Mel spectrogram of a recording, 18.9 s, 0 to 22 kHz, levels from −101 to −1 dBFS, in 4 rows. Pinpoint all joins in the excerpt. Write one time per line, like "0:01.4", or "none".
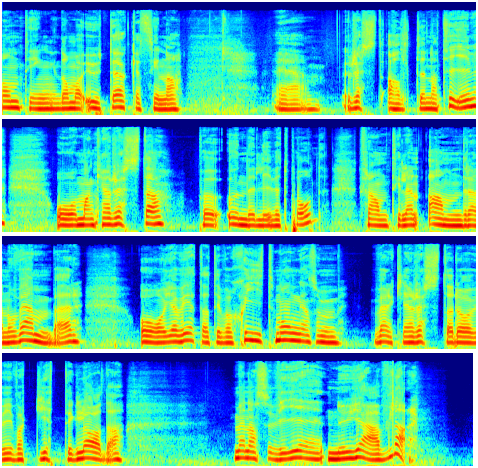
none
